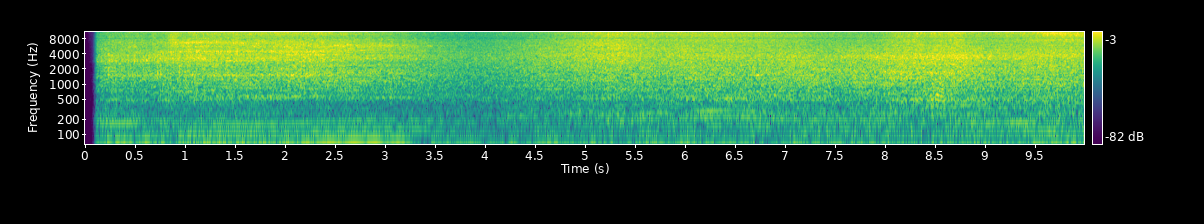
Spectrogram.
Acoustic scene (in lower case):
street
